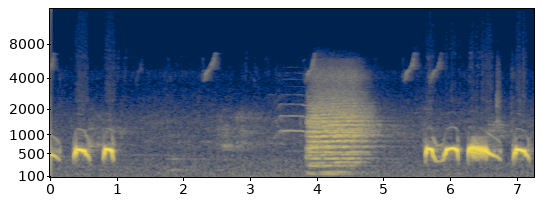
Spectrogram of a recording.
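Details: Spotted dove lure bird with thổ voice: short low coos at the start, a harsh, noisy, buzzing sound in the middle, then a lively run of four hooting coos including a long falling note.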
